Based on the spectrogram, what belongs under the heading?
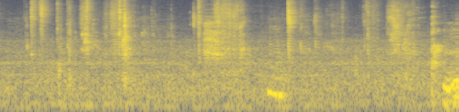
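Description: Close-up eating sounds of juicy watermelon: irregular wet smacks, crisp bites and slurps, with a longer wet slurp about three seconds in.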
